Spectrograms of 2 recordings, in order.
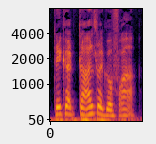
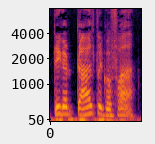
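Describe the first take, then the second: First: Higher, tearful accusation repeated; a hint of weeping woman; crying. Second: Higher, tearful accusation; a hint of weeping woman; crying. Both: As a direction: insist through mock tears. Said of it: "nu græd Tripstine".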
